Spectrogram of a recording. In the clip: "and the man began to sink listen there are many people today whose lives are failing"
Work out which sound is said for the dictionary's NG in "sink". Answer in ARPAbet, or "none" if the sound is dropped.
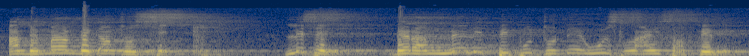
none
